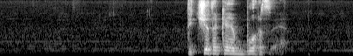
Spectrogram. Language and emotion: Russian, angry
